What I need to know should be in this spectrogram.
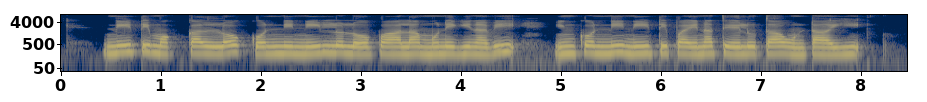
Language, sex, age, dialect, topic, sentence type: Telugu, female, 31-35, Southern, agriculture, statement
